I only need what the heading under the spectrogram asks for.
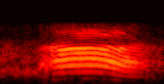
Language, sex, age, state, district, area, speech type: Assamese, female, 60+, Assam, Dhemaji, rural, conversation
